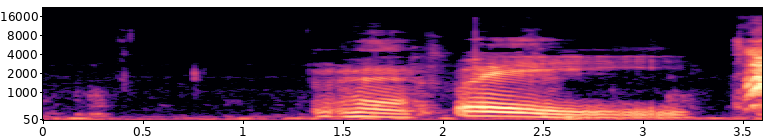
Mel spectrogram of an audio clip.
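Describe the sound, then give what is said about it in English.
A dog whimpers and grumbles in two drawn-out, wavering vocal bursts, the second longer and louder, with a short click at the very end. “Oh, it's dog. Matt's can't control this dog”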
